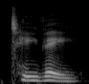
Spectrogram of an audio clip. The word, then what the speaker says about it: TV: with a readon memory notice that each letter in the abbrevi ation is pronounced separately but the last letter is pronounced more strongly because it carries the primary stress so we say USA ASAP ABC and TV listen for another abbreviation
